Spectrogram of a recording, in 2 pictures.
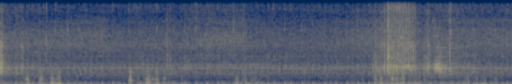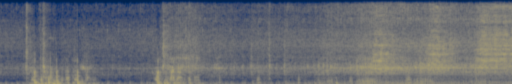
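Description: Dirt bike engine running at idle, with short loud bursts about four, five and a half and seven seconds in, and a louder spell near the end.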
